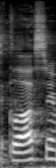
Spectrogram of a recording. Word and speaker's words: Gloucester: Yes, Gloucester, Massachusetts.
